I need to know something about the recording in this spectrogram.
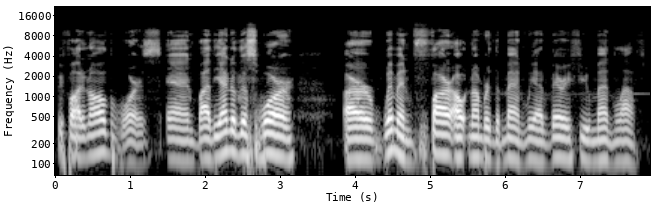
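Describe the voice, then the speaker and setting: A middle-aged man with a big, carrying voice, giving an earnest, storytelling speech to a crowd, often pausing with "uh" and restarting his sentences. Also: mid-range voice, fairly even intonation, dark tone, dry recording, low-quality recording. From Wisconsin, USA. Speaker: invited speaker. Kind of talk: public speech at an outdoor event.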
